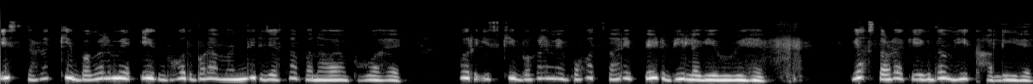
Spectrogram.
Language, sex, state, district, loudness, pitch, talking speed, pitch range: Hindi, female, Bihar, Saran, -15 LUFS, 240 Hz, 180 wpm, 205-275 Hz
